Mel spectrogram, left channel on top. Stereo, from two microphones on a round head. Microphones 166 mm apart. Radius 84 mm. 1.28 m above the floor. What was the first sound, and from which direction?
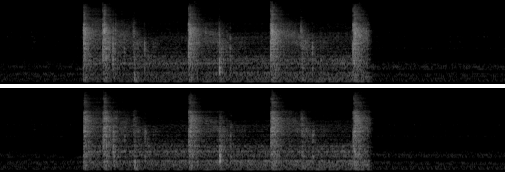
A gunshot, 50° left (ahead or behind).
